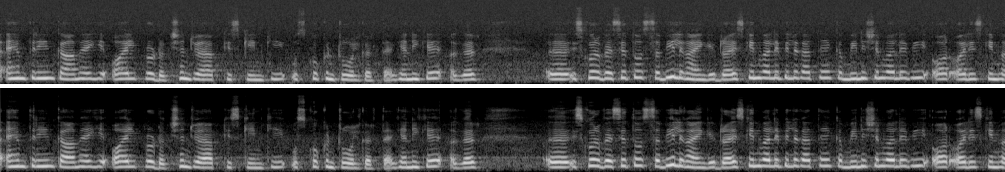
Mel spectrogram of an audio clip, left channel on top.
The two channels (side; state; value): left; noise; hiss, 20 dB below the sound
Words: तरीन काम है, ये ऑयल प्रोडक्शन जो है आपकी स्किन की उसको कंट्रोल करता है। यानी कि अगर इसको वैसे तो सभी लगाएंगे, ड्राई स्किन वाले भी लगाते हैं, कम्बिनेशन वाले भी और ऑयली स्किन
